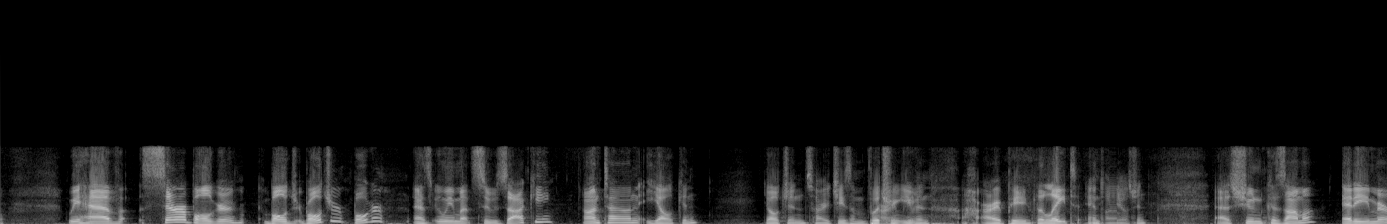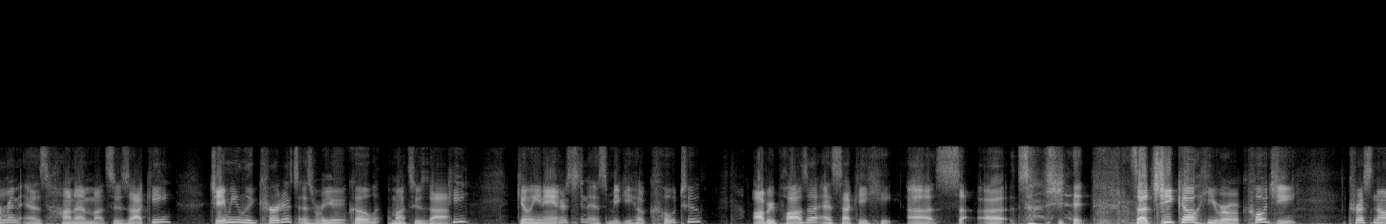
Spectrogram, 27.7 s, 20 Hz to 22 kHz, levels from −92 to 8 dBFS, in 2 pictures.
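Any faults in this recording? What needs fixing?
Repeated packet loss (robotic sound) occurs at 10.80–11.18 s, 16.78–18.57 s and 23.997–26.80 s. Gaps of up to about 0.1 s, repeatedly patched by extending the preceding sound, make the speech choppy and mechanical.

Short concealed packet loss occurs at 19.43–19.47 s, 19.63–19.69 s, 20.95–21.00 s and 21.13–21.18 s. Each 20–40 ms hole was filled from the preceding sound, leaving a brief smear or wobble.

The call path's band limit, with nothing above 8 kHz, is consistent with G.722. To prevent the losses, stabilise the network link by reducing congestion, prioritising voice traffic or adding forward error correction so fewer packets are lost or arrive late.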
